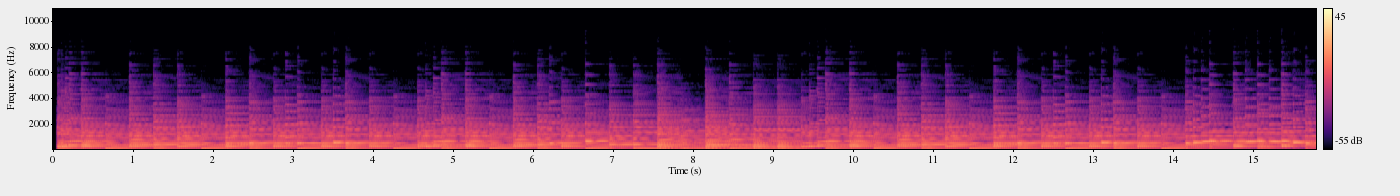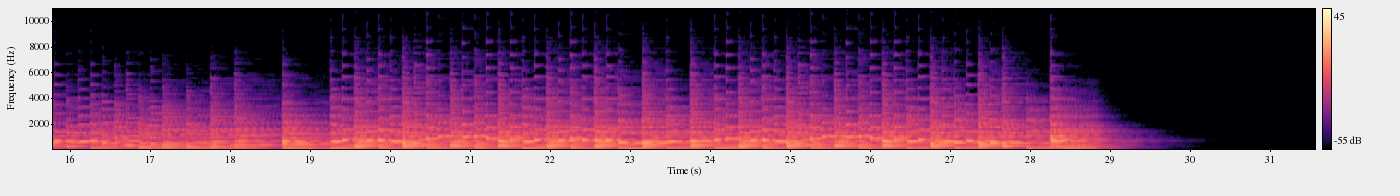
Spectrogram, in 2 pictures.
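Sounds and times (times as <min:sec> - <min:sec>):
piano: 0:00.0 - 0:29.7.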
